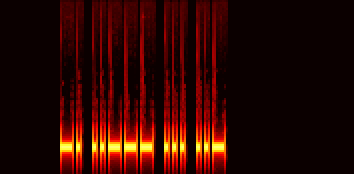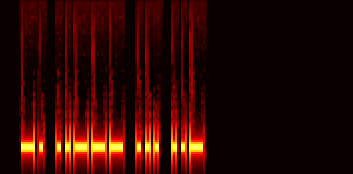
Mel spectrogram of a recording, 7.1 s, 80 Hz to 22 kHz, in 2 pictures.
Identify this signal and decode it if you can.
Morse code, heard as a keyed tone, about 29 wpm, 700 Hz. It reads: N2SU N2SU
